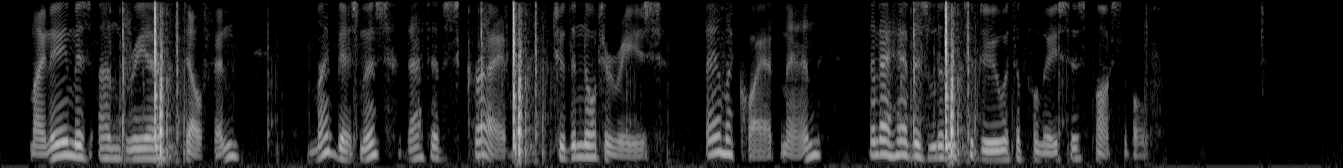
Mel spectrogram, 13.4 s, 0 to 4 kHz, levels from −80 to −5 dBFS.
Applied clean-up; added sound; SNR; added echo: none; Skateboard; -1 dB; none.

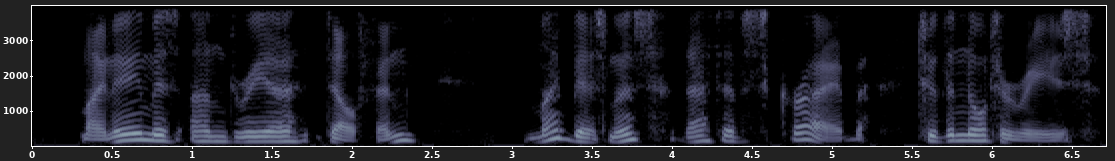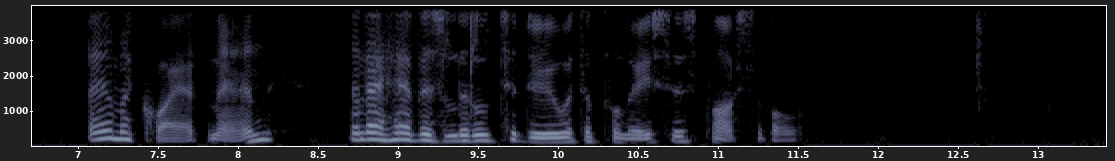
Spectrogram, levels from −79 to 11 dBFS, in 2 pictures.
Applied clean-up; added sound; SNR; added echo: none; none; none; none.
